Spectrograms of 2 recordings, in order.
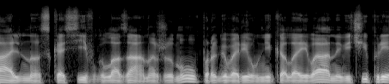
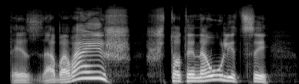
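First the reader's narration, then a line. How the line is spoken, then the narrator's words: Shrieked. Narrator (Russian): взвизгнула Глафира Семеновна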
